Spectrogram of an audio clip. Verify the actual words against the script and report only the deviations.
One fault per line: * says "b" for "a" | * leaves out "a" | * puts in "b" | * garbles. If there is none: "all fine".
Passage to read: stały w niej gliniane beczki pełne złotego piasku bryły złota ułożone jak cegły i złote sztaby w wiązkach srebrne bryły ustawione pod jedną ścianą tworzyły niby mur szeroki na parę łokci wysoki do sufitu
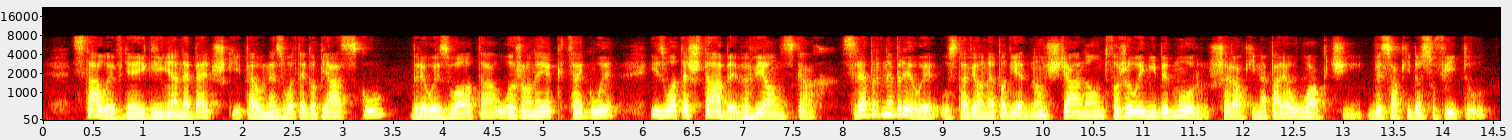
all fine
